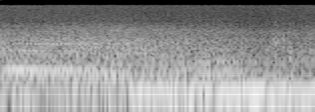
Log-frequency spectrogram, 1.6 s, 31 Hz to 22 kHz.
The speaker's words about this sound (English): Let's talk about this 392 because it's pretty wild. Just did the exhaust for you. don't know if you guys can hear that.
